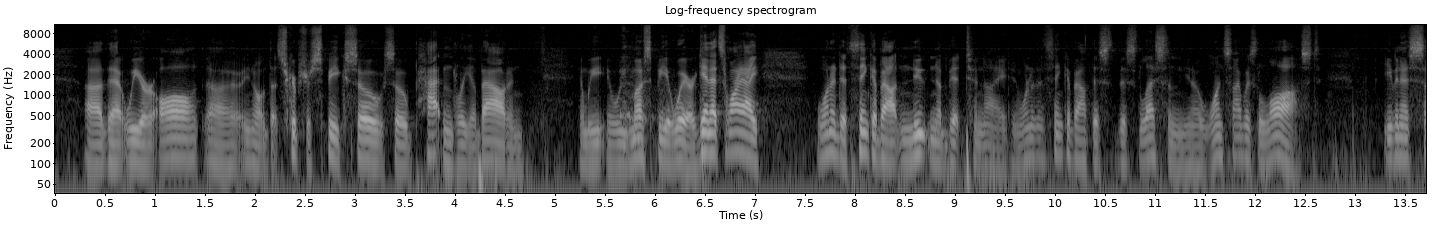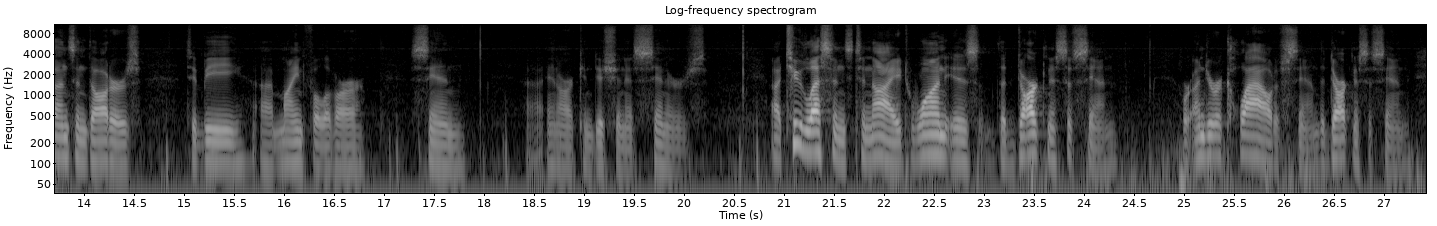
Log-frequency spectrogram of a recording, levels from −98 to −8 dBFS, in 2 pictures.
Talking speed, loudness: 190 wpm, -47 LUFS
